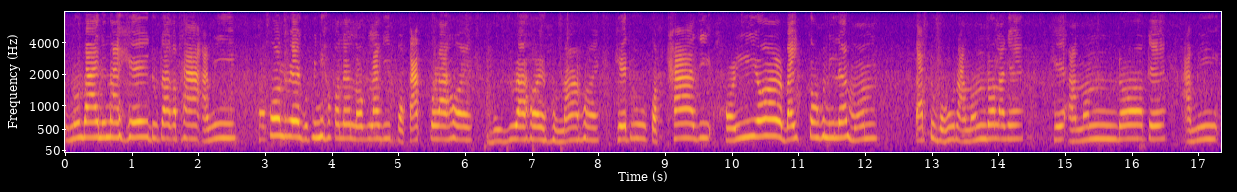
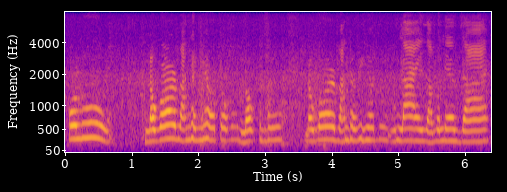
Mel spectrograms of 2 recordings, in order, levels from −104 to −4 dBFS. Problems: background sounds at intervals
